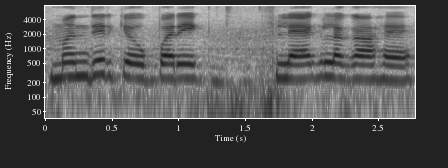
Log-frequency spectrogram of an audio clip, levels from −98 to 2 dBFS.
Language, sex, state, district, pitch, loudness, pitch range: Hindi, female, Haryana, Charkhi Dadri, 245 Hz, -15 LUFS, 235-260 Hz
